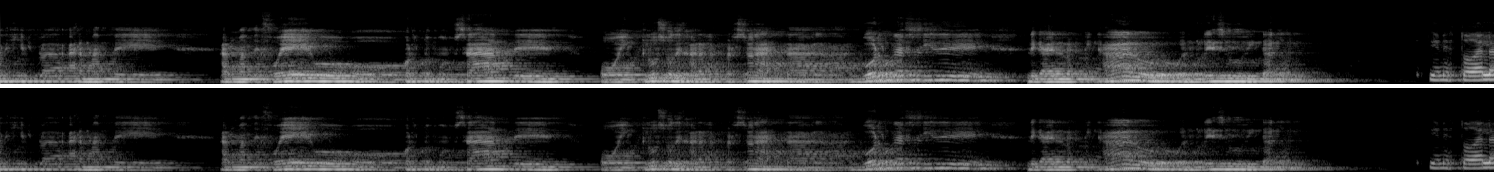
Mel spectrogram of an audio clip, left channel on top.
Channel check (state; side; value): quieter; right; 6.9 dB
